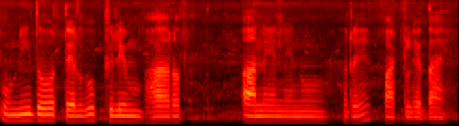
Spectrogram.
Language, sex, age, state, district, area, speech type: Santali, male, 45-60, Jharkhand, Bokaro, rural, read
